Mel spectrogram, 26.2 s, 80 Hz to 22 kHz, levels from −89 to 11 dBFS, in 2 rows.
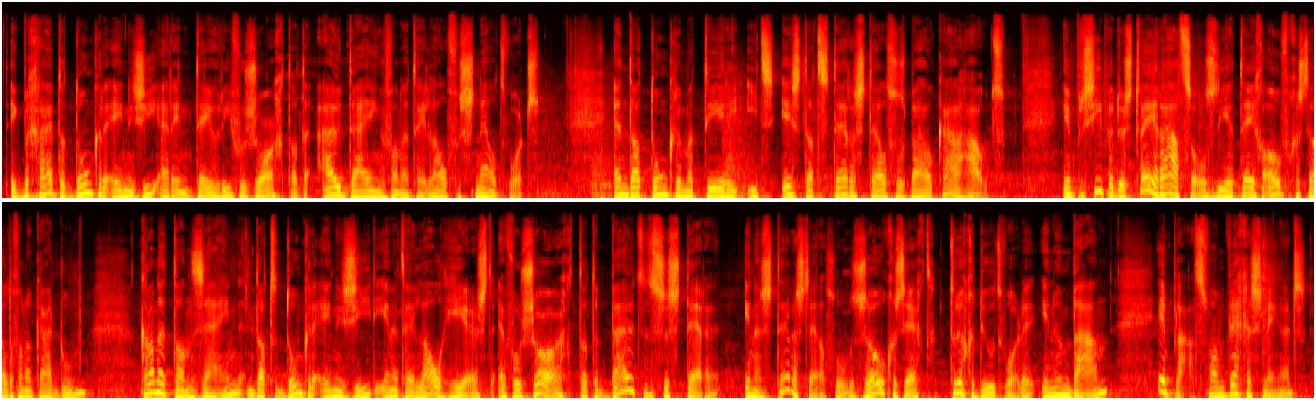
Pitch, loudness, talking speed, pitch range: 130 Hz, -21 LUFS, 165 wpm, 110-150 Hz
